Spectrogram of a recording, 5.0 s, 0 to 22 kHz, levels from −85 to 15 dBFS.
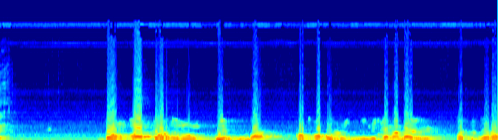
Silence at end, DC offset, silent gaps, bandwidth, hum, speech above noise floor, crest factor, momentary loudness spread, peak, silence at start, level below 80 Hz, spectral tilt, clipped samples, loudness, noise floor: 0 s; under 0.1%; none; 19 kHz; none; 27 dB; 10 dB; 9 LU; -6 dBFS; 0 s; -44 dBFS; -6.5 dB/octave; under 0.1%; -15 LUFS; -41 dBFS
